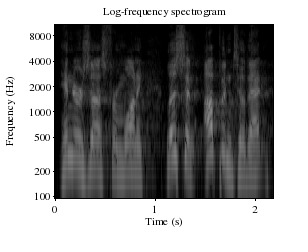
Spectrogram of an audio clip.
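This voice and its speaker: A man's voice: high voice, lively intonation, fast, bright, forceful tone, breathy edge, long reverb tail. A male pastor preaching a sermon emphatically, firing off rhetorical questions and repeating his points.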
